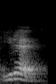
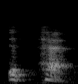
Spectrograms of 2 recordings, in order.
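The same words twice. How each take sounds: First: The two words are smoothly linked together. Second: The breath briefly stops after it.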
